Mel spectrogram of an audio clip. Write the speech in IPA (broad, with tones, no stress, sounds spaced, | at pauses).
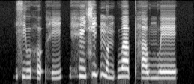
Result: s j u˧ h o˨ ʔ h i˨˦ | h ẽ˧ ɕ i˦ ʔ n̪ ɔ˨˩ n p w a˧ pʰ a˧ w n̪ w e˧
